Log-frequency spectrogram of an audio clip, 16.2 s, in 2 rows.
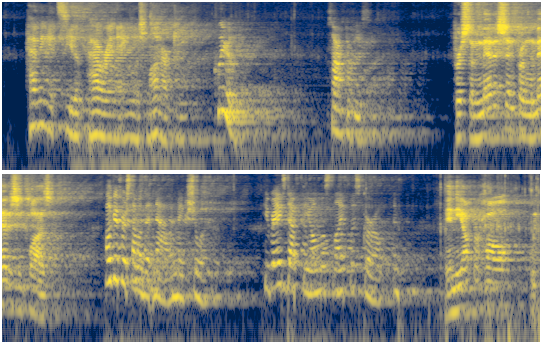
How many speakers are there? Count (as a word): four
